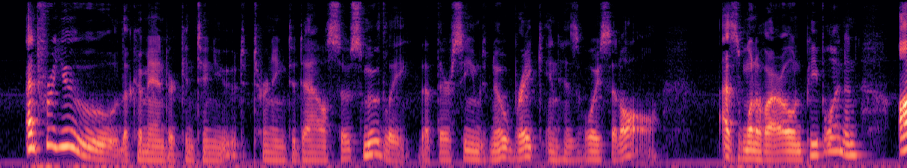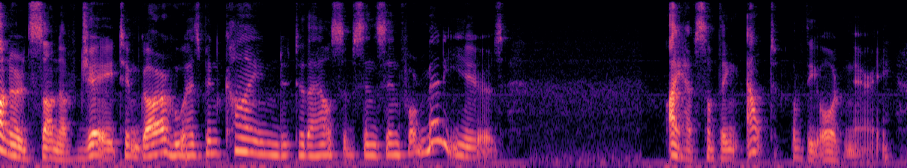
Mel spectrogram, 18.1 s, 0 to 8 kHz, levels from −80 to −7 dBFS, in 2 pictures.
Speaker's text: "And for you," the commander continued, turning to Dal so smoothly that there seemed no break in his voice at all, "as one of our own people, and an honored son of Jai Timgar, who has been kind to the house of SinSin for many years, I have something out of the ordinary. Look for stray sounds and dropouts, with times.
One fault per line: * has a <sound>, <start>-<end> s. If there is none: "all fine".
all fine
